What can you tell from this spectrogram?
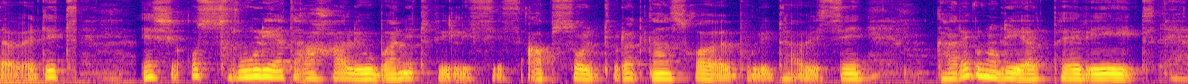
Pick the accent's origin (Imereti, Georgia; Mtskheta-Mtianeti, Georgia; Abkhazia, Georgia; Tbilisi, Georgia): Tbilisi, Georgia; თბილისში დავიბადე მე, თბილისში გავიზარდე და ვცდილობ თბილისს არ გავცდე.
